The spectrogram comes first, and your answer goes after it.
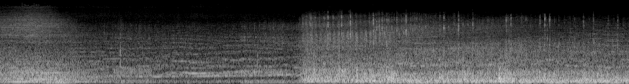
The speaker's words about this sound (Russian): Истребители стреляют по нему. Подбитый самолет теряет высоту.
